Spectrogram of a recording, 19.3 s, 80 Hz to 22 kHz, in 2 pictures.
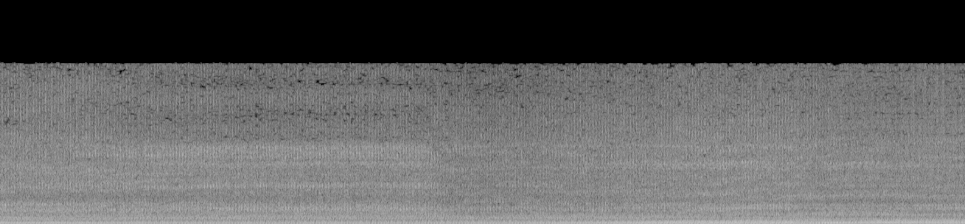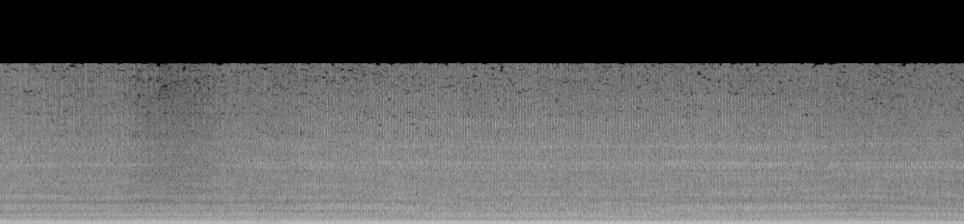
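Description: MEP-002A 5 kW military diesel generator running steadily under an electric load, without bogging down. Its note changes for about four seconds in the middle and shifts again near the end, as the load is varied.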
